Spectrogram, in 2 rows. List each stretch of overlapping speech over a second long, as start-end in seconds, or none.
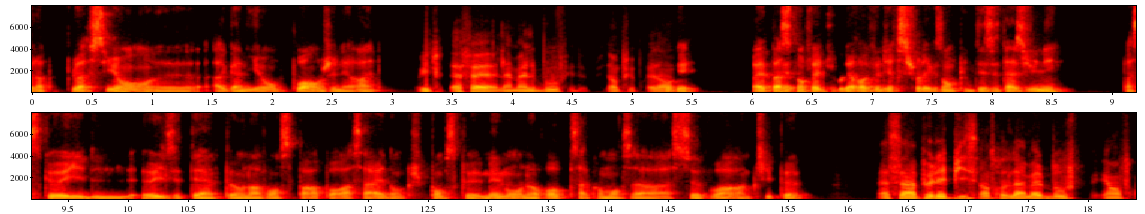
none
